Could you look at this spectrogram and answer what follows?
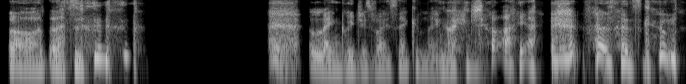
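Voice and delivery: laughing through the words; real amused laughter. Real, not acted. Host laughs at the quote.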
